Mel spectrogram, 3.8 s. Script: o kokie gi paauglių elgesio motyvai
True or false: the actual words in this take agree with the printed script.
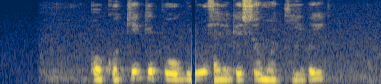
true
